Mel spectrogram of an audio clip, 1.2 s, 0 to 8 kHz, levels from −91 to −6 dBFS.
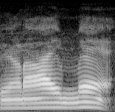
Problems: constant background noise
